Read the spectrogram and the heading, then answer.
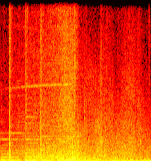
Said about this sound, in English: Oh my. A UFO has crashed in my backyard, has taken out my azaleas, and destroyed my bird bath.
